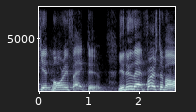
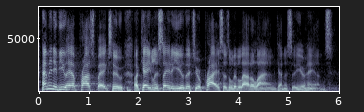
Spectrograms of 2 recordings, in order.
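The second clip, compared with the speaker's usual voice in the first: usual speaking voice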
